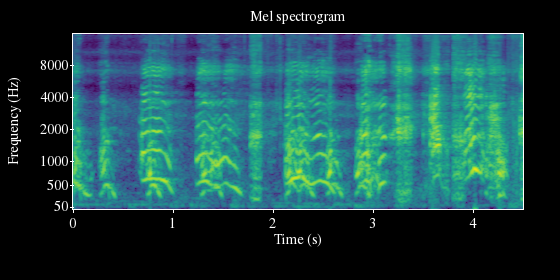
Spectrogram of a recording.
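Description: Two people making wordless caveman-style yelps and shouts, a rapid run of short, high, arching calls one after another.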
